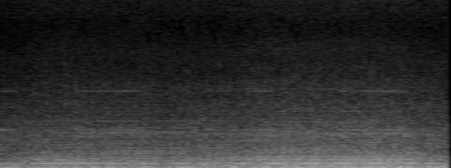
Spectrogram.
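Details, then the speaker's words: RV engine making an extremely loud noise from the engine compartment whenever the accelerator is pressed: a rough roar with a steady mid-pitch tone building slightly; owner guesses a loose belt, not confirmed. Loud engine noise on acceleration. "there's a really loud noise coming whenever i hit the accelerator there's just an extremely loud noise coming out of the engine compartment"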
